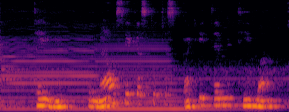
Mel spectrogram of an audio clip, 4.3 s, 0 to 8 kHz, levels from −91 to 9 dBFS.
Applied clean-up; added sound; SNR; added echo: none; Bowed string instrument; 15 dB; reverberation time 0.6 s.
